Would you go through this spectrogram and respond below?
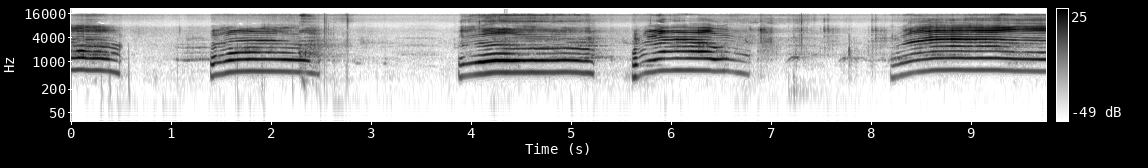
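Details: Repeated kitten meows, five clear cries each under a second or so, arching slightly up and down, separated by short silent gaps; one final meow rises in pitch.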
